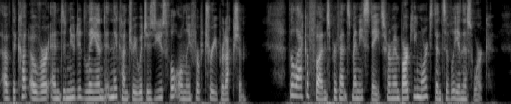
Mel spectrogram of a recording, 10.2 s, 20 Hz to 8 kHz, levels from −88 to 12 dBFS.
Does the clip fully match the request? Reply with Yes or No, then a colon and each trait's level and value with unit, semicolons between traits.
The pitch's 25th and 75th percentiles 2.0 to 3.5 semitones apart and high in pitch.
Yes: average, 2.8 semitones; high, 205 Hz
